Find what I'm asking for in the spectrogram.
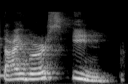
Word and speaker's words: DiverseIn: So first of all, DiverseSign, is that the right way to pronounce it? – We call it DiverseIn. It's a little bit short version of a little bit diversity and inclusion. Mm-hmm. So that is where it's coming from, DiverseIn.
